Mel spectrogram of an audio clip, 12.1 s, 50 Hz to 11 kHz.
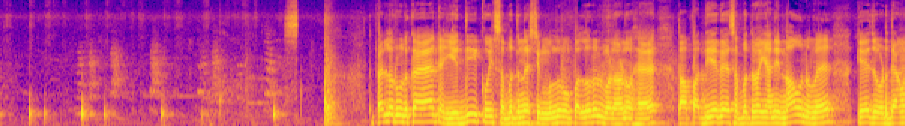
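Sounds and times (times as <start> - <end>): marker squeaking on whiteboard: 0.0 - 4.0.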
